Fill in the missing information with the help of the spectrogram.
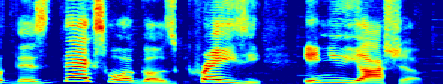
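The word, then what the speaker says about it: Inuyasha: Inuasha. Yes, Inuasha. That is that is correct.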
